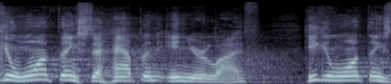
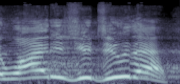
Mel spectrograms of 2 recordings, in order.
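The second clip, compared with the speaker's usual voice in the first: raised, higher-pitched mock questioning; acted challenge; 9 semitones higher, 6 dB louder than usual. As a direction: put the question loudly, as an imagined questioner. Acts out listener's challenging question.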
